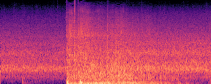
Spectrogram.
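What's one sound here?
A body crashes onto a wrestling ring with a loud thud.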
